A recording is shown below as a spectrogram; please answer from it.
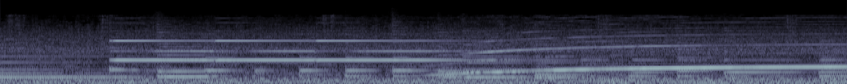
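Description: Cartoon fire-engine siren winding up, a tone rising in pitch from about two seconds in and then holding high, over bouncy background music. A steady high tone sounds from about half a second in.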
